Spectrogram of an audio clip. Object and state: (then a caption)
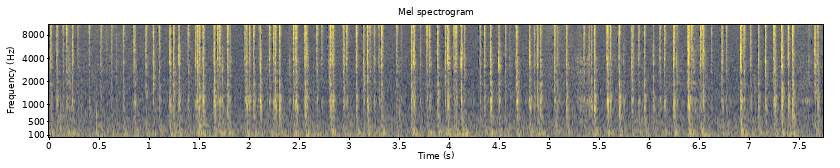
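Plastic car radio console. A car centre console radio panel with hollow plastic buttons is tapped rapidly with the long nails and fingertips of both hands. The result is a steady patter of sharp, bright clicks with almost no ring, much like fast typing on a keyboard.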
